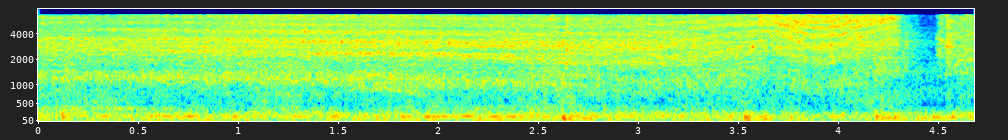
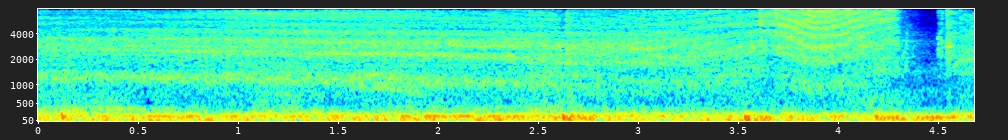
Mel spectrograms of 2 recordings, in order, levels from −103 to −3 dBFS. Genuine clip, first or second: second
